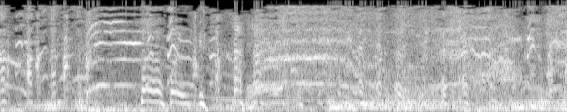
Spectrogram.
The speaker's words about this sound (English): Now they've been forced to hire animals. Kitties and chickens.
